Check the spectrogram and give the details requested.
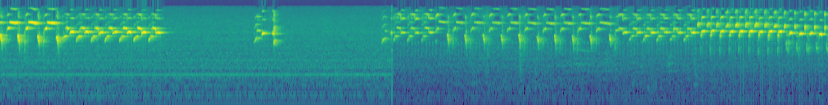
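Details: Captive-bred male Timbrado canary sings bursts of fast repeated trilled notes, broken by a near-silent pause with one brief note, then resuming with rapid rolling tours; a faint steady hum underlies the first part.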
